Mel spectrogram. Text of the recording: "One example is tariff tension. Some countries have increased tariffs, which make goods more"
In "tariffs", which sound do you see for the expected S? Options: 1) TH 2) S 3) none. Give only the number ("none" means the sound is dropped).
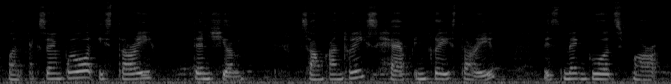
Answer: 3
